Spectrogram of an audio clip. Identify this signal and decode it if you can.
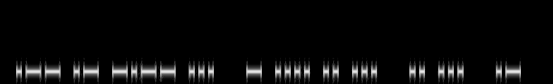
Morse code, heard as a keyed tone, about 25 wpm, 600 Hz. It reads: WAYS THIS IS A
